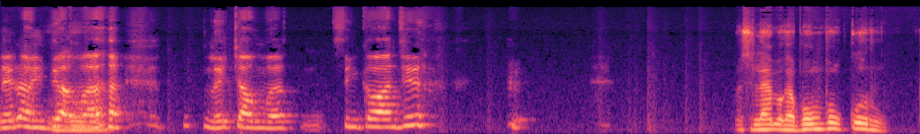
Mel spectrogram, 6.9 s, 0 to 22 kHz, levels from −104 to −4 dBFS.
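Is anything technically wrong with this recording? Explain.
No, the recording carries no audible technical faults anywhere in its duration.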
